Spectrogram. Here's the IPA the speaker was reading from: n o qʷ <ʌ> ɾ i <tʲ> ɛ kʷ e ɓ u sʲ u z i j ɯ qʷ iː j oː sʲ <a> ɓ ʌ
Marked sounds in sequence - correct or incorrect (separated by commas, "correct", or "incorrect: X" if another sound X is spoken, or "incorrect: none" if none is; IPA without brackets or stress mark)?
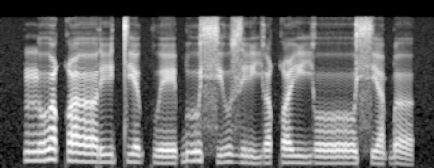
incorrect: ʌː, correct, correct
